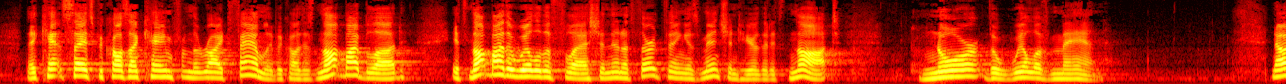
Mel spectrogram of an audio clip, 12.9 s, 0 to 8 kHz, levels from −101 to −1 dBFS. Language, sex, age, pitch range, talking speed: English, male, 50-69, 130-175 Hz, 190 wpm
